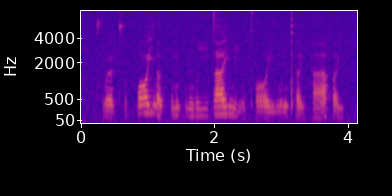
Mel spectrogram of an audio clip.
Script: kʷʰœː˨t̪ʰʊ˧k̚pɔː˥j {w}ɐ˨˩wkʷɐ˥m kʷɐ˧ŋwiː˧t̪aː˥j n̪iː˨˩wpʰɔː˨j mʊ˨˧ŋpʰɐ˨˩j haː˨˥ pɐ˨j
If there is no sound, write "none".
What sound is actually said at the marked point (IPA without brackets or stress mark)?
w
